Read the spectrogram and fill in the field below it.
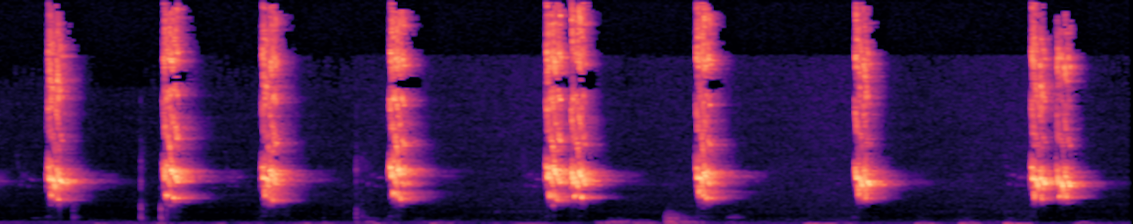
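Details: Contact calls of a budgerigar, used to call back a bird that has flown away: eight loud, scratchy chirps at uneven intervals of roughly one to two seconds over soft low background rumble.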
